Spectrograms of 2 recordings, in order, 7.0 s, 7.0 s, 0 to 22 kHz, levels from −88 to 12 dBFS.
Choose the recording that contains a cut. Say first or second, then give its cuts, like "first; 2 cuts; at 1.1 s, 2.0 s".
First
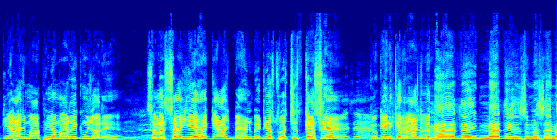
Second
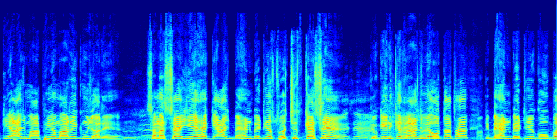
first; 1 cut; at 5.4 s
